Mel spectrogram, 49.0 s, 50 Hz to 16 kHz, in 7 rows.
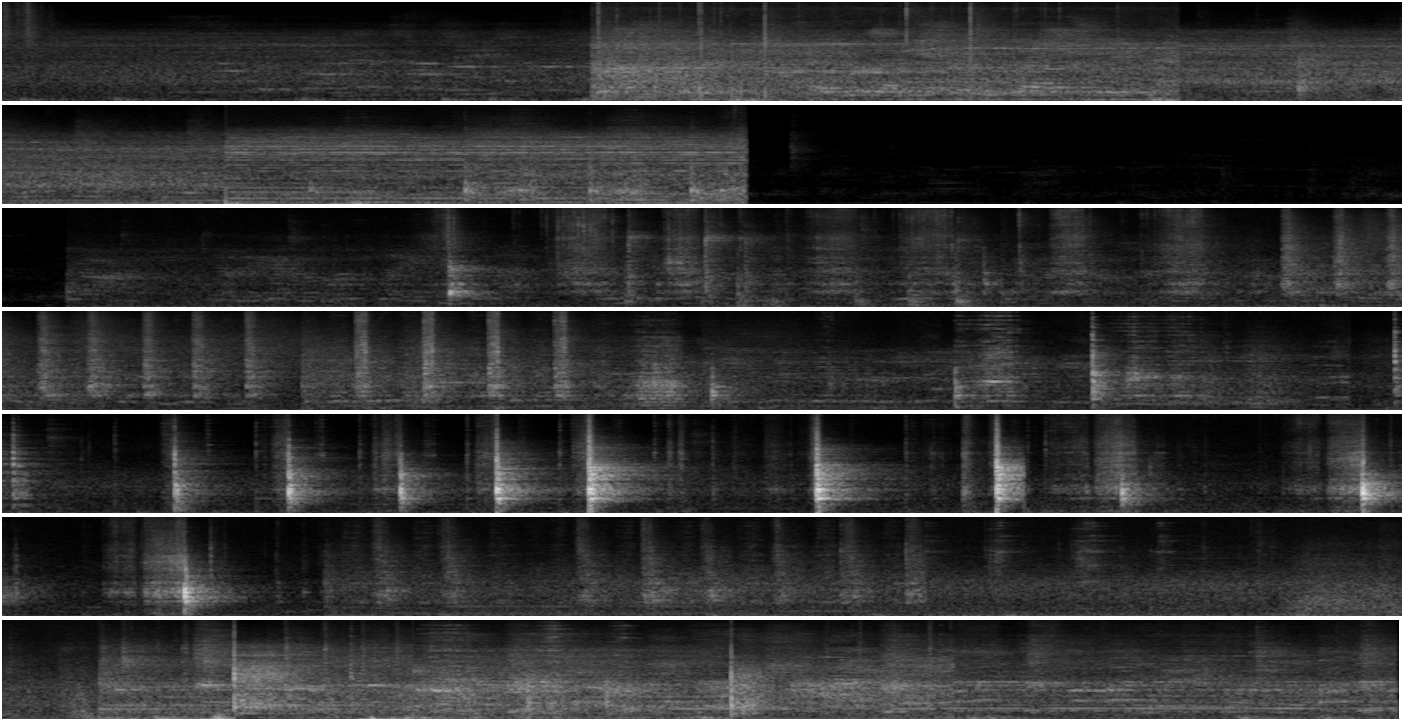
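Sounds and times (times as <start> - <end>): knife chopping on wooden board: 8.6 - 10.7, 16.2 - 24.7, 28.8 - 33.9, 34.5 - 39.7
vegetable peeler scraping carrot: 16.2 - 24.7, 28.8 - 41.0.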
